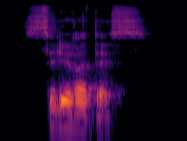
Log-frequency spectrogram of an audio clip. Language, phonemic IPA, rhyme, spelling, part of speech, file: French, /se.le.ʁa.tɛs/, -ɛs, scélératesse, noun, LL-Q150 (fra)-scélératesse.wav
- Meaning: villainy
